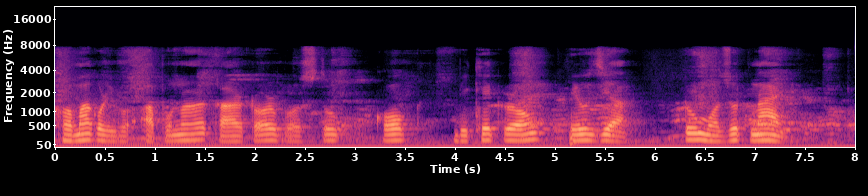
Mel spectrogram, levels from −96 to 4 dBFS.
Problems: background sounds at intervals, background conversations at intervals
